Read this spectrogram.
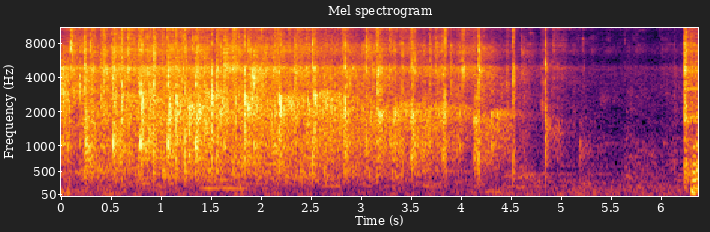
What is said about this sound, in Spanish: Aplausos, jóvenes.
